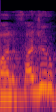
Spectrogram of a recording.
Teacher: را خالی کر دیتے ہیں، زبر اس کی زیر اس کی ڈراپ کر دیتے ہیں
